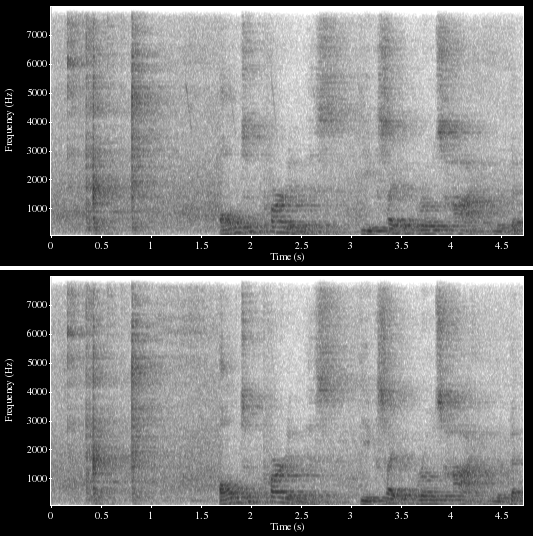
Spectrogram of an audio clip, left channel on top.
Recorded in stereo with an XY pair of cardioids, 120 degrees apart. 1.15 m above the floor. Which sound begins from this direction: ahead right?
A man speaking, at 1.7 s.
